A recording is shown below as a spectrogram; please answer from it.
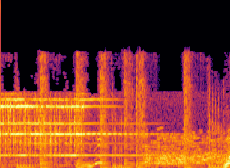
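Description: Mobile phone ringing for an incoming call: a bright bell-like ring that starts suddenly and dies away over about a second and a half, over background music with a steady beat.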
